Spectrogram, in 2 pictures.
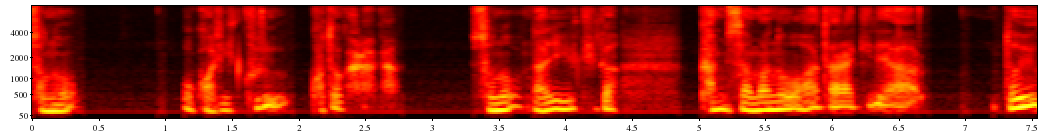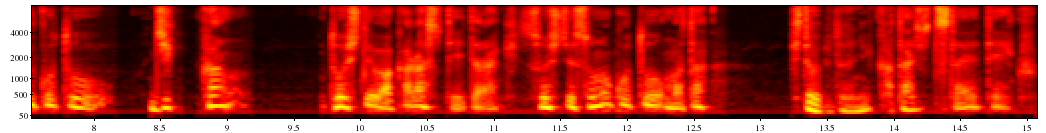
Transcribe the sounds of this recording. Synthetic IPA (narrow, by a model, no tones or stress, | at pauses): so̞no̞ | oko̞ɾʲikʰɯ̟ɾɯ̟kʰo̞t̪o̞ɡaɾaɡ̥a | so̞no̞naɾʲiɯ̟kʲiɡa | kʰamʲisamano̞ːhat̪aɾakʲid̪e̞a̰ɾɯ̟ | t̪o̞jɯ̟ːko̞t̪o̞ː | d͡ʑikːãn | t̪o̞ɕi̥t̪e̞βakaɾase̥t̪e̞it̪a̰d̪akʲi̥so̞ɕi̥t̪e̞so̞no̞ko̞t̪o̞ːmat̪a | çi̥t̪o̞bʲit̪o̞ɲ̟ikʰḁt̪aɾʲit͡sɨ̥t̪ae̞̰t̪e̞ikɯ̟̥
